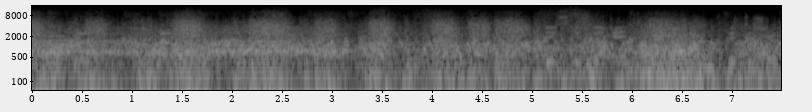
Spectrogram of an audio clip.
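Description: Blades clash and swish repeatedly in a noisy battle.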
